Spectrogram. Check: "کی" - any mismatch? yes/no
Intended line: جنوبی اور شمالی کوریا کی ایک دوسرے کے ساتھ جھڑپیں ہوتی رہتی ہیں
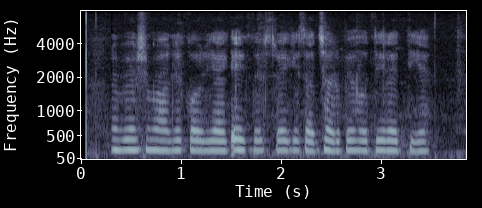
yes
